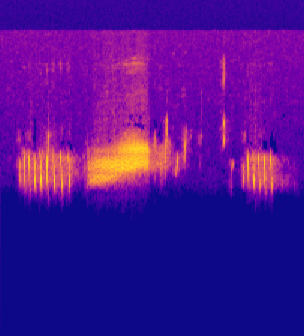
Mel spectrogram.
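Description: European greenfinch singing: a quick, even trill of about eight notes, a long nasal wheeze, a few scattered chips, then another rapid trill.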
